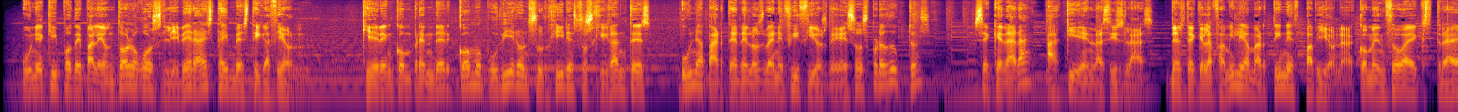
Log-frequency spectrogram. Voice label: Espanol Espana Masculina Adulta

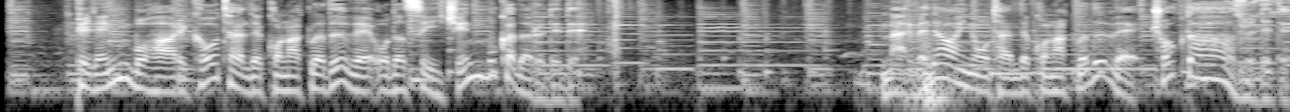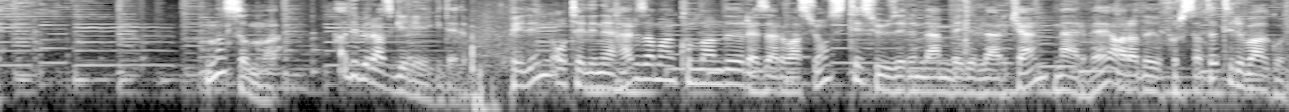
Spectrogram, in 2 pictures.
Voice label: Turco Turquia Masculina Adulta

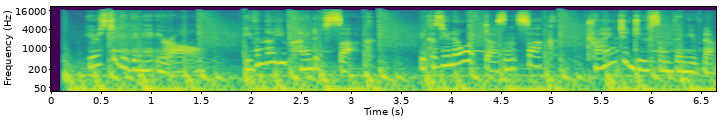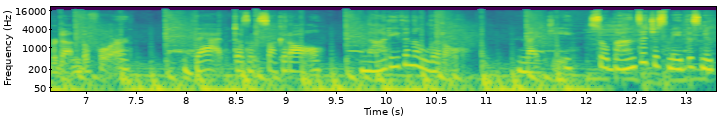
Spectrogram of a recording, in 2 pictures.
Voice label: Ingles Estados Unidos Femenina Joven

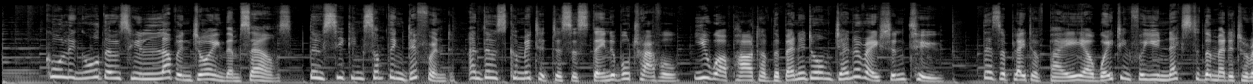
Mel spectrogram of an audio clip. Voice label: Ingles Reino Unido Femenina Adulta

